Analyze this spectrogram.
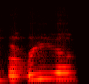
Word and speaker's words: birria: It's I say birria, but Nanny told me it's pronounced birria.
